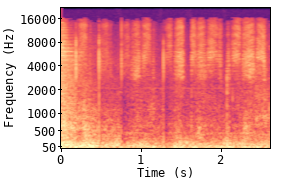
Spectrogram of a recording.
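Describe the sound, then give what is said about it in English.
A pen scratches softly as something is written down, faint strokes coming in quick, irregular succession. “I like to write this down”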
